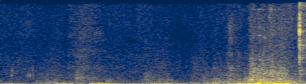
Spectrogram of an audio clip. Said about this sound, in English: Sorry, that's the door. I went all the way upstairs. My dog was totally fine. I feel like it was just an Amazon delivery guy.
